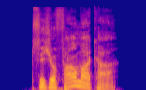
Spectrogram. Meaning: plural of Psychopharmakon
- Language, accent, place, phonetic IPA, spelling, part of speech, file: German, Germany, Berlin, [psyçoˈfaʁmaka], Psychopharmaka, noun, De-Psychopharmaka.ogg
